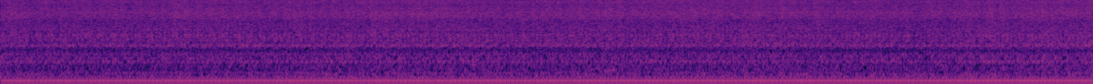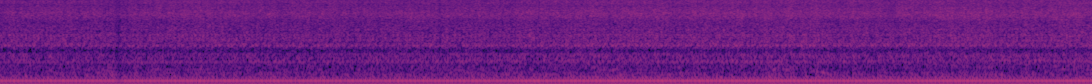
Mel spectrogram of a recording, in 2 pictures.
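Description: Steady, unchanging low machine hum from the oil skimmer's drive running.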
